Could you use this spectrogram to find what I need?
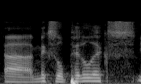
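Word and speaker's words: Mxyzptlk: I always thought it was Mixelplick from Super Friends. – Yeah. – And then they later started pronouncing it Mixelpitlix.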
